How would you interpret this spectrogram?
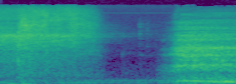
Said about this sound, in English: That the sound of us breathing declares God's name.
